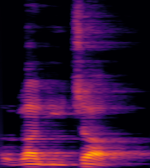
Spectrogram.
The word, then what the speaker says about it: غالیچہ: پھر لی، پھر چا۔ اب ان تینوں کو جوڑ کر پڑھیں گے تو یہ بنے گا غا لی چا، اور اس کو ادائیگی کے ساتھ تلفظ کرتے ہوئے پڑھیں گے تو یہ بنے گا غالیچہ۔ کیا بنے گا؟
